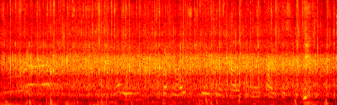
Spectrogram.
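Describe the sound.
An audience in a hall applauds to welcome a speaker before her talk, a dense, even patter of many hands clapping that holds at a constant loudness throughout, with faint murmuring voices mixed underneath.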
